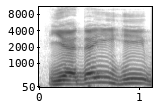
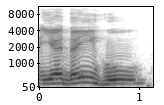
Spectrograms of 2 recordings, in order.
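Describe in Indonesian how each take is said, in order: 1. Suku kata terakhir diakhiri dengan vokal 'ee'. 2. Suku kata terakhir diakhiri dengan vokal 'oo'. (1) "haknya itu harakatnya kasroh"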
